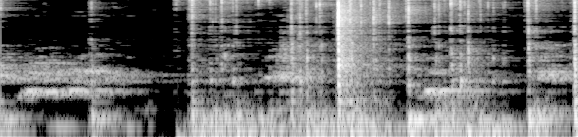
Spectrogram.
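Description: Typing on a computer keyboard: after about a second of near quiet, a quick run of key clicks, a few of them struck harder than the rest.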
